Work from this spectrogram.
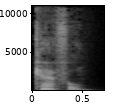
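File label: "careful", British English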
